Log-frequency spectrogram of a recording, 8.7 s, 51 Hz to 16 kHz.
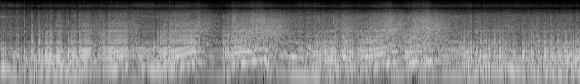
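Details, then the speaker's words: Mazda RX4 old race car with new 13B rotary, old Haltech ECU running ignition, battery only 11 volts with suspected alternator issues; revs blipped and dropping back unevenly, stumbling, running rough; owner suspects low ECU voltage, cause unconfirmed. "so I'll get it running but it runs like [ __ ] the race car stuff actual race car"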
